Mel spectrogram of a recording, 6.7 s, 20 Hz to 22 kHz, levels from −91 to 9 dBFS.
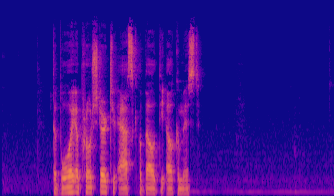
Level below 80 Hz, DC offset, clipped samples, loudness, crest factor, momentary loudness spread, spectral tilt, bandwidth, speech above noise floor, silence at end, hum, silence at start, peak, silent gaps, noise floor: -66 dBFS; under 0.1%; under 0.1%; -26 LUFS; 22 dB; 7 LU; -3.5 dB/octave; 14.5 kHz; 44 dB; 2.7 s; none; 1.05 s; -8 dBFS; none; -70 dBFS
